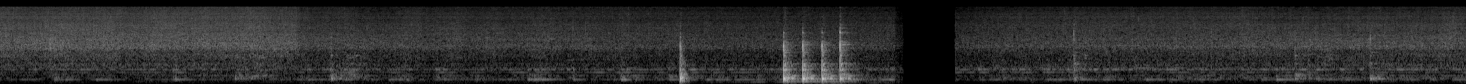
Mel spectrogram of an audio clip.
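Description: Chunks of yam fry in hot oil in a pan over high flame, a steady bright sizzle throughout, broken by a few sharp spatula taps and a brief moment of silence near the end.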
